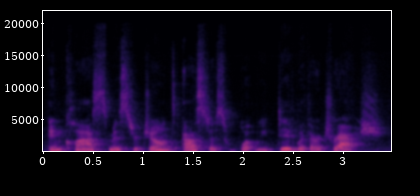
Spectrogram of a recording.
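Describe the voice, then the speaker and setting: A woman reading a picture book aloud to young children in an expressive, deliberate storytelling manner. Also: on the high side. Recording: roomy echo with background noise.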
